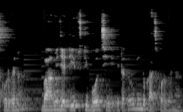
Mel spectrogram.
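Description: Over faint music, a man talks at a fast pace with a dark, mellow tone and fairly even intonation. Strong room echo surrounds his voice.

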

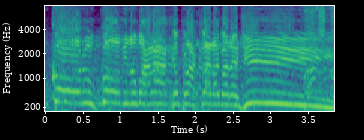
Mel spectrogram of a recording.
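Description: A man shouts at an extremely high pitch and a very slow pace, with fairly even intonation. Noticeable background noise can be heard. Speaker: radio football commentator. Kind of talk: live radio football goal call. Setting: radio broadcast from stadium. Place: booth.

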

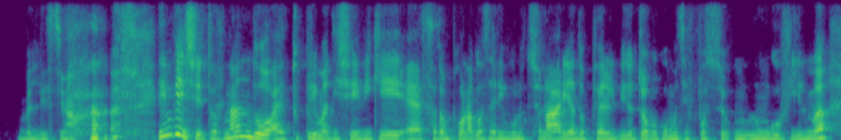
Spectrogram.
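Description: An animated woman at medium pitch and a fairly quick pace, over a quiet background. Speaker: film journalist and live stream host; interview host. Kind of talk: live video interview. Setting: video call. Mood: friendly, lively. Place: home room. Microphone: webcam.

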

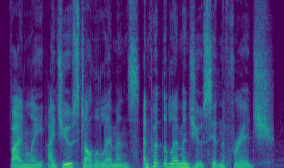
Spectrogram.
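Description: On a very clean recording with a silent background, a woman speaks in a very deep, low pitch with ordinary pitch variation. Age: 80s+. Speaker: retired mathematics teacher, keto cooking channel host. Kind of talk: casual cooking tutorial narration.

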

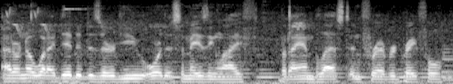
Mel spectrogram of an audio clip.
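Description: A man talking at a very fast pace over clear music in the background. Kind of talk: wedding vows read aloud. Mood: warm, emotional, playful. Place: garden. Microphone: lapel.

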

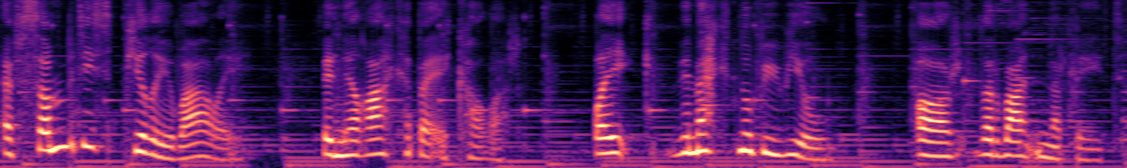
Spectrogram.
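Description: Music plays behind a woman with a West Central Scottish accent and a medium pitch. She talks at a moderate pace with lively intonation and long, frequent pauses. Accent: West Central Scots. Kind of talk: educational language explainer.

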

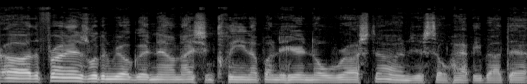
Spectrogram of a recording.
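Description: A man speaking at a fairly quick pace. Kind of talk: tutorial. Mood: cheerful, relaxed. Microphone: phone near.

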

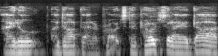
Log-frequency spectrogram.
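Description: A man with a dark, mellow tone and a somewhat breathy voice speaks with fairly even intonation over light background noise. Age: 50s. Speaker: nursing professor and dean; nursing professor. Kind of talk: lecture. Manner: fast. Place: office. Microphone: webcam.

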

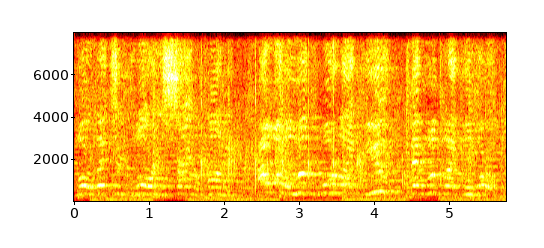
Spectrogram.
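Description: Loud music plays behind the speech, with audible room echo. The pace is fairly slow. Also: man. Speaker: preacher or youth leader. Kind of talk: sermon or prayer in a promo video. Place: church.

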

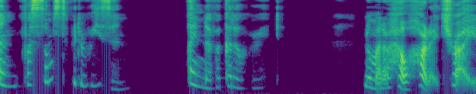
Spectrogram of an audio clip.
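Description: Nothing can be heard in the background. The talking goes at a moderate speed. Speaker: voice actor for animated character. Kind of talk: dramatic character dialogue. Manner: soft, intimate ASMR-style speech.

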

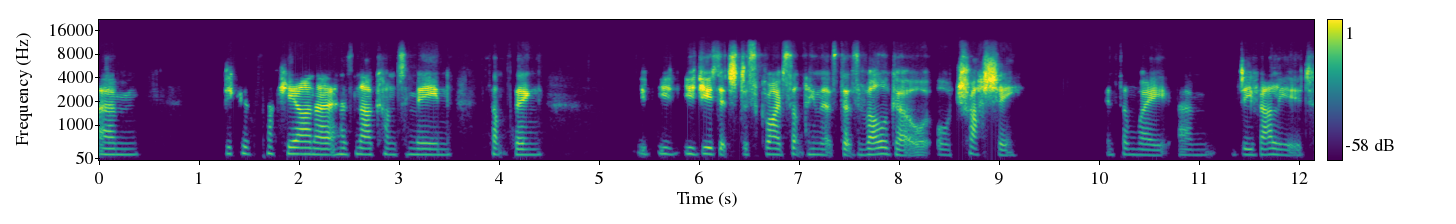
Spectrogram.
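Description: A woman with a low pitch and a bright, sharp tone talks at a fairly slow pace with vocal fry and little pitch movement, in a dry, close sound with no echo.

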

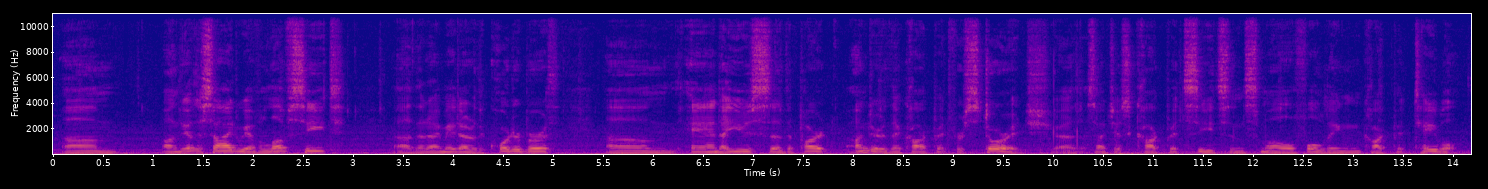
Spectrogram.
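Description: A man's fairly low, somewhat breathy voice with very wide pitch swings, a fairly slow pace and light background noise. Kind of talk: casual tour narration. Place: boat. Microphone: phone near.

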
